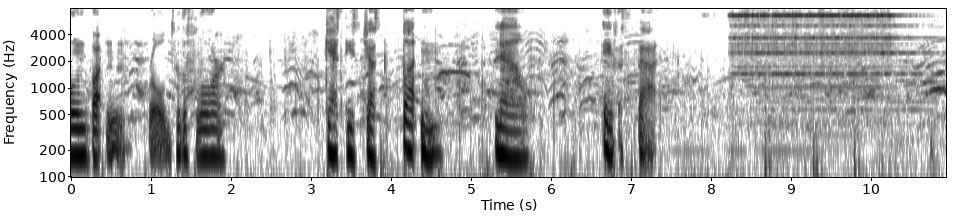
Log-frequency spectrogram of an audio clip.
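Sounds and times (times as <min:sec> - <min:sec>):
speech: 0:00.0 - 0:02.1, 0:03.2 - 0:05.8, 0:06.6 - 0:07.4
school recess bell ringing: 0:08.2 - 0:10.9.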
